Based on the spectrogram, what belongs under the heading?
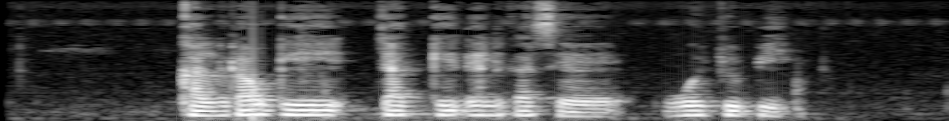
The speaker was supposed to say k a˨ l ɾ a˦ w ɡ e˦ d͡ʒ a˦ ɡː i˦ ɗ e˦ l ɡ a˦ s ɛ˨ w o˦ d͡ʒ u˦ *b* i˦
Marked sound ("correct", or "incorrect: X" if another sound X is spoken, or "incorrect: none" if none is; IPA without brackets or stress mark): correct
